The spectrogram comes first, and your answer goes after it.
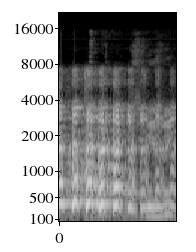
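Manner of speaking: high, loud, cracking up; laughing mock retort. Host mimicking partner's claim on the house, laughing.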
